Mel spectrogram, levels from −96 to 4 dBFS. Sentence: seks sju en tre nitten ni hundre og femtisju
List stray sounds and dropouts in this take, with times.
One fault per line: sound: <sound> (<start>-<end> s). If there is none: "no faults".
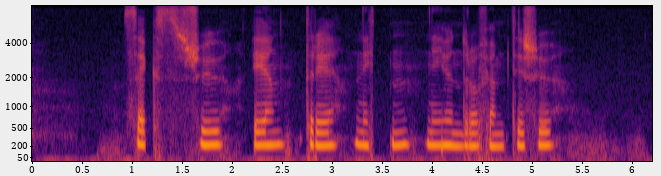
no faults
